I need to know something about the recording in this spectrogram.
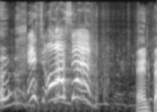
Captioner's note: laugh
